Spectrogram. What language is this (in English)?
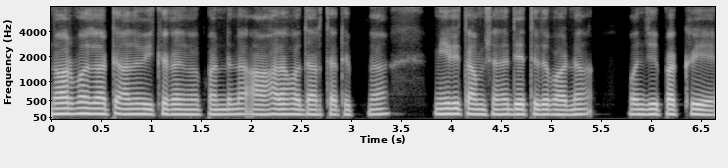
Tulu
